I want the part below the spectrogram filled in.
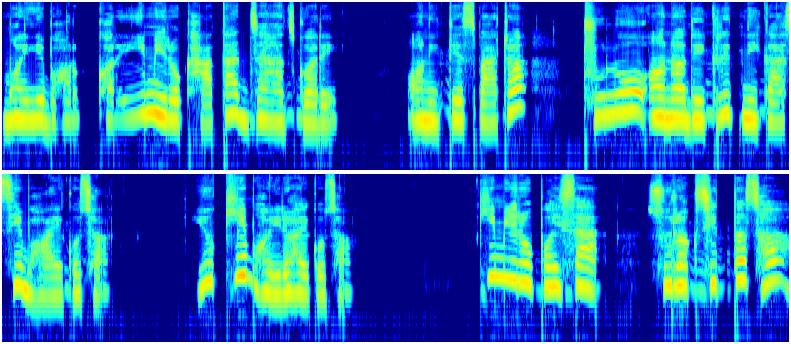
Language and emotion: Nepali, fearful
